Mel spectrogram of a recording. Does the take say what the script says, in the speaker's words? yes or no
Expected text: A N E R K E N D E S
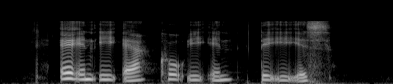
yes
